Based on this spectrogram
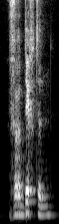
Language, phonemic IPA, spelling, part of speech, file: Dutch, /vərˈdɪxtə(n)/, verdichten, verb, Nl-verdichten.ogg
- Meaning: to condense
